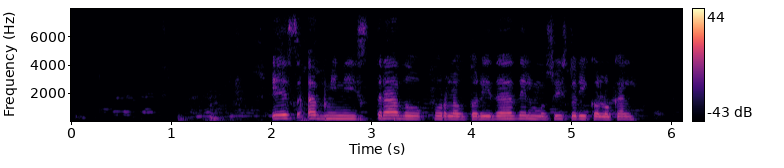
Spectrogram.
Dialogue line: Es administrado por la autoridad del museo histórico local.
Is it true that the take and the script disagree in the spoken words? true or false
false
